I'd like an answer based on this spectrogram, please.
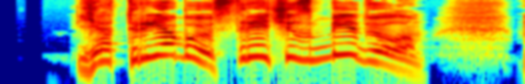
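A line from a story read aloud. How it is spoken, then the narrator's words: Almost shouting. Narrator (Russian): Мэтью почти кричал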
